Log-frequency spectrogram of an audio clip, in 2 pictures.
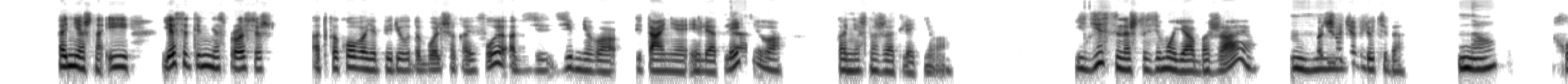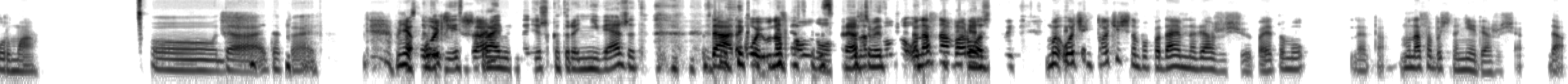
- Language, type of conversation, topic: Russian, podcast, Как сезонность влияет на наш рацион и блюда?
- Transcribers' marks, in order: tsk; laugh; chuckle; laughing while speaking: "Как мне щас будут спрашивать: А как это вяжет?"; laugh; other background noise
